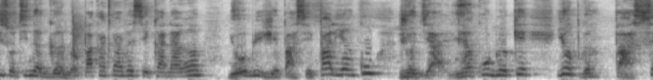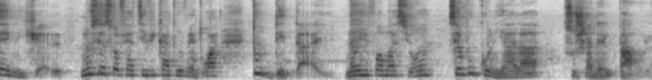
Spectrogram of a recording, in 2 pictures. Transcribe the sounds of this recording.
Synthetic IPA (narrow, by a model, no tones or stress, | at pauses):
kisɔtinɐ̃ɡɐ̃nɔ̃pakat̪ʁavɛsekanaʁã | joobliʒepasepaliãkuʒod͡zia̰liãkublokejopʁãpasɛ̃miʃɛ̰lnũsesofjativikat̪ʁəvɛ̃t̪wat̪ut̪̚d̪et̪a̰jnãɛ̃fɔʁmasjɔ̃ãsepukõnjala | suʃanɛlpa̰o̰l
